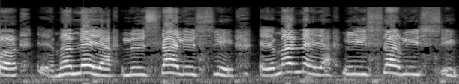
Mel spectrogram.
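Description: A woman singing unaccompanied in a high, wavering voice, in short held phrases.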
